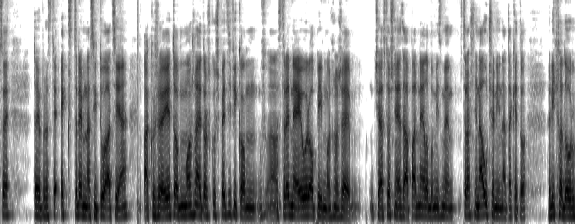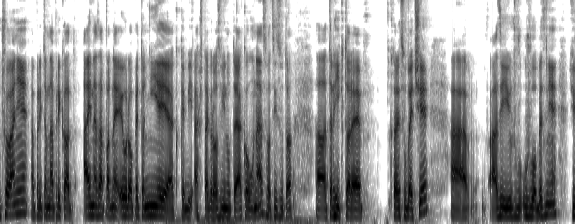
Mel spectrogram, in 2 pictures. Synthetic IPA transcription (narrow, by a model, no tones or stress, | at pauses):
ɛ | t̪ɔjɛpɾɔscɛʔɛkst̪ɾɛːmnaːsit̪uaːt͡siaakɔʒɛjɛt̪ɔmɔʒnɔajt̪ɾɔʃkuʃpɛt͡sifikɔmst̪ɾɛd̪nɛjɛʊɾɔːpimɔʒnɔʒɛt͡ʃɪast̪ɔt͡ʃɲɛɛzaːpad̪nɛːlɛbɔmizmɛst̪ɾaʃɲɛnaut͡ʃɛniːnat̪akɛːt̪ɔ | ɾiːxlɛd̪ɔɾut͡ʃɔʋaɲɪɛʔapɾit̪ɔmnapɾiːklat̪ʔajnazaːpad̪nɛjɛʊɾɔːpɛt̪ɔɲɪɛjɛakɔ̥kɛbiʔaʃt̪aɡɾɔzʋinut̪ɛːakɔunaːzɦɔt͡sis̬uːt̪ɔt̪r̩ɦikt̪ɔɾɛː | kt̪ɔɾɛːsuːʋɛt͡ʃɪɛ | ʔava̰ːziːuʒuʒʋʊɔbɛd͡zɲɪɛt͡ʃi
